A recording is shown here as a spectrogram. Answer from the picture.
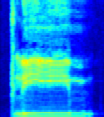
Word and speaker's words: क्लीम: क्लीम, क्या बोलना? 2 मात्राएं। क्लीम, क्लीम नमः शिवाय, क्लीम नमः शिवाय, क्लीम नमः शिवाय।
